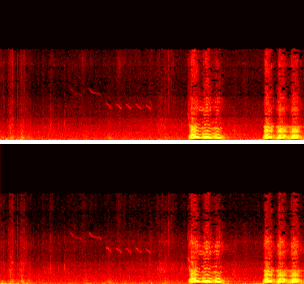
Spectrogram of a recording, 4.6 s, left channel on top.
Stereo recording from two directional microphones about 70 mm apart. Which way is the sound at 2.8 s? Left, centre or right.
Left.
